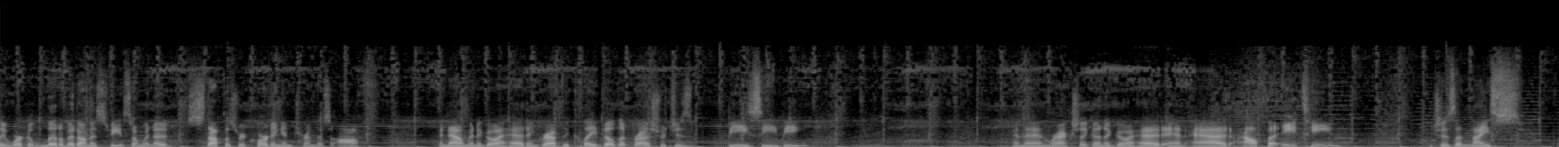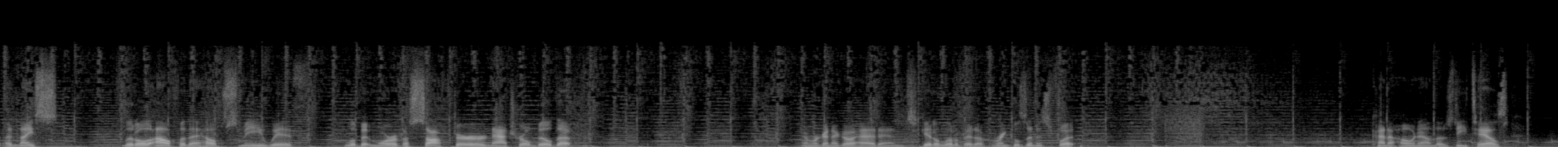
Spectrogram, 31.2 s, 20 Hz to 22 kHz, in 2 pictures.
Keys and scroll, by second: 3.1 s, 4.2 b, 5.0 b, 6.6-9.3 typing, 14.7 s.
